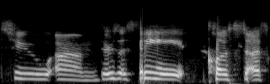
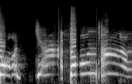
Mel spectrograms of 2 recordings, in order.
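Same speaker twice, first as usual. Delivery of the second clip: put-on piercing, shrill, very high scream; 11 semitones higher, 3 dB louder than usual. Retelling how she warned people off the pool, imitating her screaming. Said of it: "So she".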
